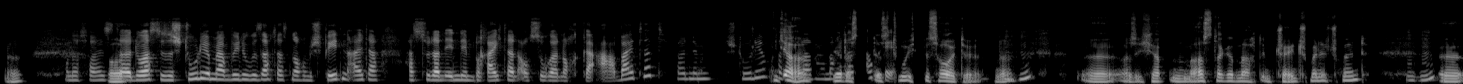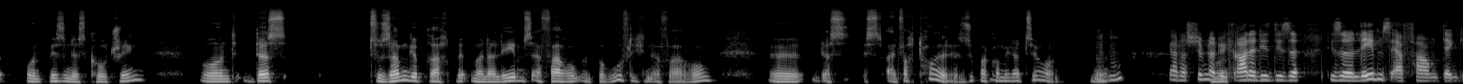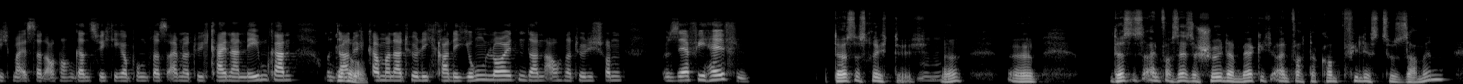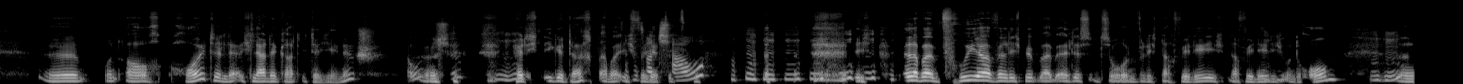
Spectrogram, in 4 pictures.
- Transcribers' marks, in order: other background noise; other noise; laughing while speaking: "äh"; chuckle; laugh; in Italian: "ciao"; laugh
- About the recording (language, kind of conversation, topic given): German, podcast, Kannst du von einem echten Aha-Moment beim Lernen erzählen?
